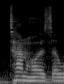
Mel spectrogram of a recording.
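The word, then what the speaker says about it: Tannhäuser: why what's your name tanhauser we'd pronounce it tanjoyza with an umlaut german roots yes my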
